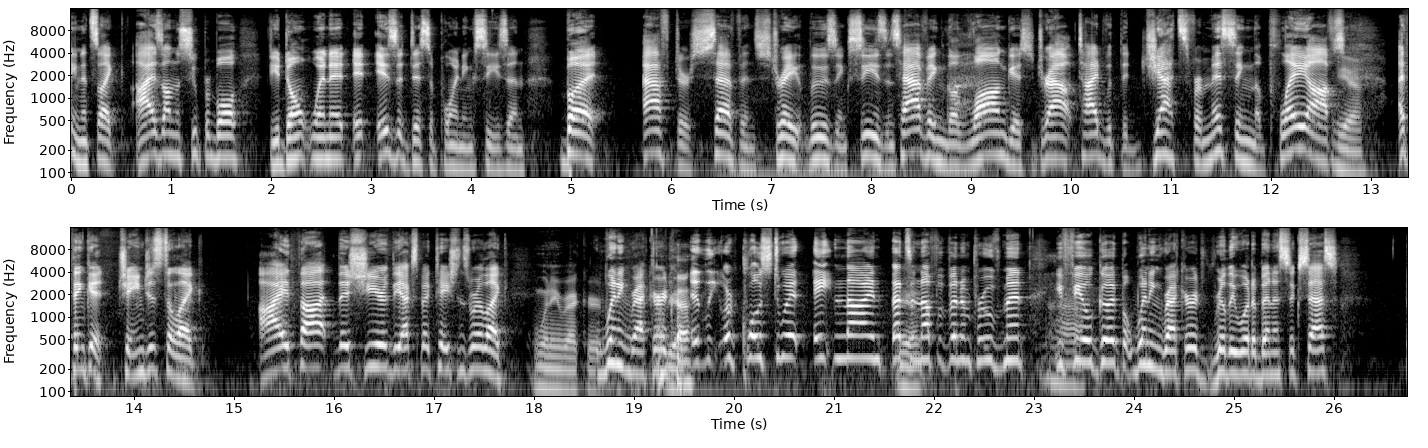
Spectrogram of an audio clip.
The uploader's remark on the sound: coming to you LIVE from the DNVR Bar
